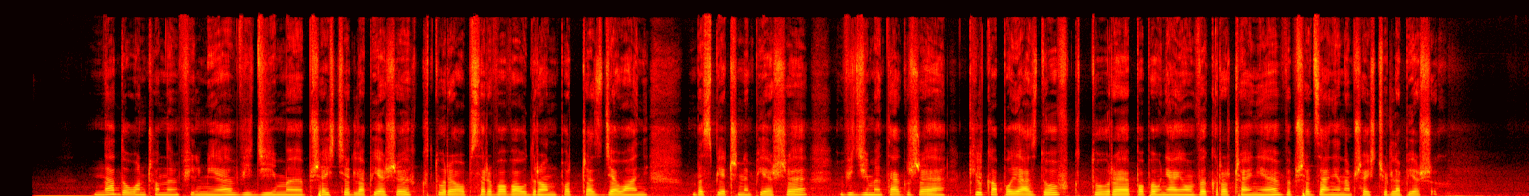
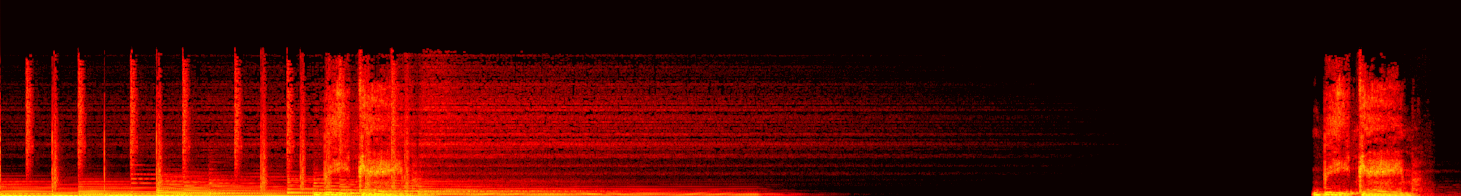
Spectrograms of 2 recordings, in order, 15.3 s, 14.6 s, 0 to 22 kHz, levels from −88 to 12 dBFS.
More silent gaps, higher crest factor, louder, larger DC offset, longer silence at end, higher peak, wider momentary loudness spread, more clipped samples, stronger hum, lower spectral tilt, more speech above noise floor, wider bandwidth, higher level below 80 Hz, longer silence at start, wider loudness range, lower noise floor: second, none vs 12.17-12.25 s, 12.43-13.00 s; about the same, 16 dB vs 18 dB; about the same, -22 LUFS vs -21 LUFS; neither; about the same, 0.4 s vs 0.4 s; about the same, -6 dBFS vs -4 dBFS; second, 7 LU vs 19 LU; neither; neither; about the same, -4 dB/octave vs -5 dB/octave; second, 28 dB vs over 73 dB; first, over 20 kHz vs 16.5 kHz; second, -46 dBFS vs -26 dBFS; first, 0.35 s vs 0 s; second, 2 LU vs 20 LU; second, -50 dBFS vs under -90 dBFS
